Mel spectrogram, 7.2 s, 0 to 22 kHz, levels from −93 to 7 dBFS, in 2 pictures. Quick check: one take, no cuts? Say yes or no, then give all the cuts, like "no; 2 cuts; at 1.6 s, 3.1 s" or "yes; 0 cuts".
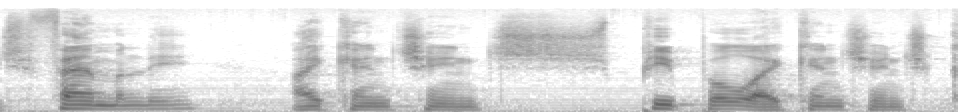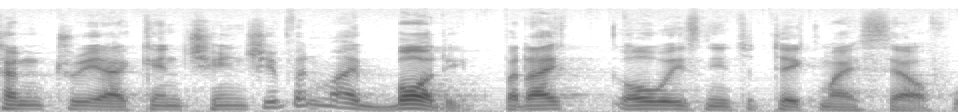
no; 1 cut; at 5.4 s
